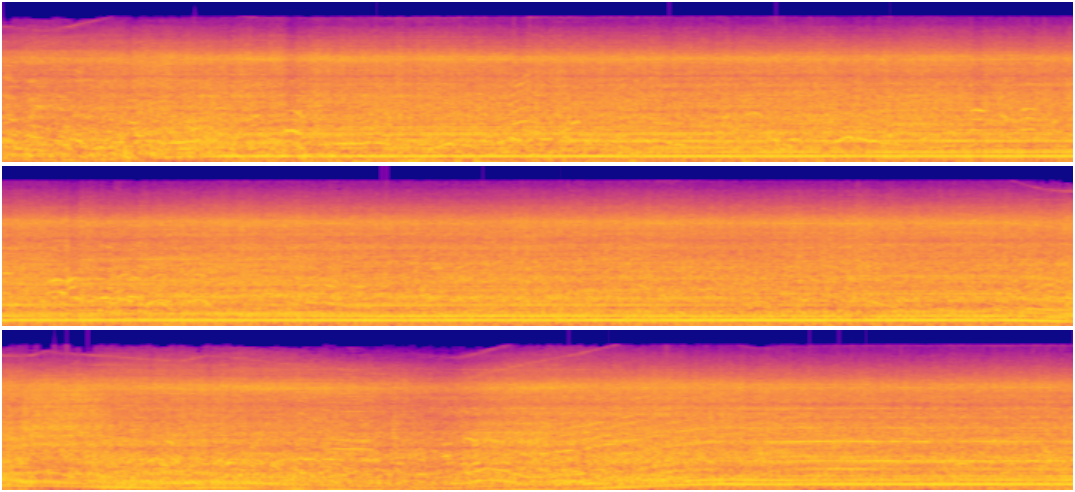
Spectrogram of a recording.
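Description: An engine roars steadily, dropping low and then revving up again.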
